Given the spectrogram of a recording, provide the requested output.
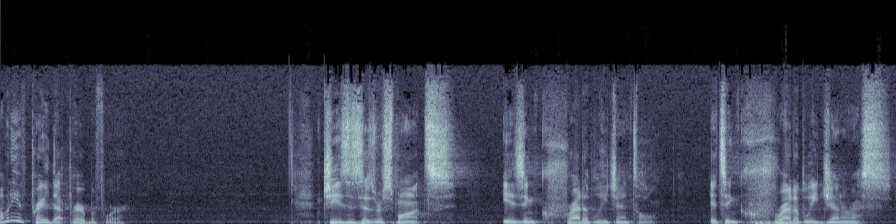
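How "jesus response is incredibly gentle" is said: usual speaking voice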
